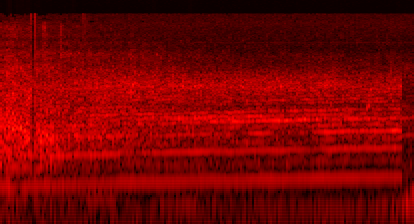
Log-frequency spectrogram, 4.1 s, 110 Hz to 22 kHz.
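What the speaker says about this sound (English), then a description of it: "Wow, that Porsche sounds incredible." A Porsche 997 GT3 Cup race car's engine pulls hard at a hillclimb, its steady high-pitched tone rising evenly under a bright mechanical roar that stays loud and close throughout.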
